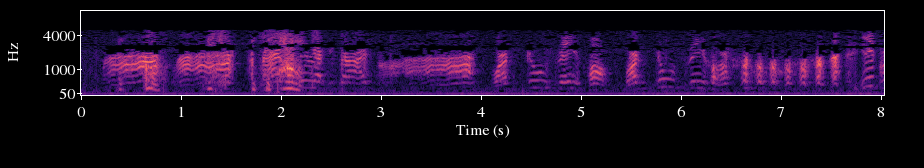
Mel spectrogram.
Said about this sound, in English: That's the signal the parrot always gives when somebody comes near. It's my warning.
